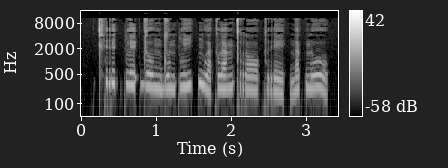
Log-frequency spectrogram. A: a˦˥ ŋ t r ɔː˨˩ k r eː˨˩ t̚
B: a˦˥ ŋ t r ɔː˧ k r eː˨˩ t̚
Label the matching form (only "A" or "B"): B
